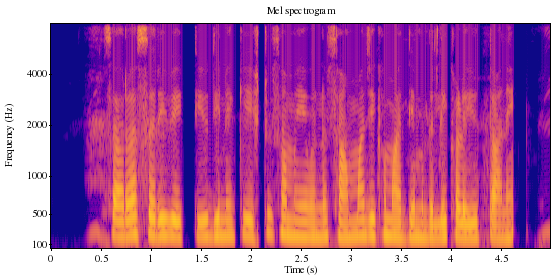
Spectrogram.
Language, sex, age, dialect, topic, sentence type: Kannada, female, 25-30, Mysore Kannada, banking, question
